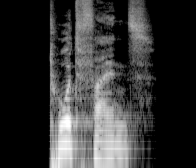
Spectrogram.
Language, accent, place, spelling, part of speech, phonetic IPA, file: German, Germany, Berlin, Todfeinds, noun, [ˈtoːtˌfaɪ̯nt͡s], De-Todfeinds.ogg
- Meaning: genitive singular of Todfeind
